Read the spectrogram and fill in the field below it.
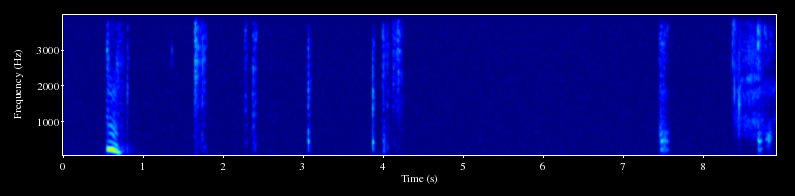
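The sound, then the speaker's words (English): Sparse, irregular keyboard taps as a woman types, single clicks and short bursts separated by pauses, ending in a quick flurry of keystrokes. A brief low vocal-like sound comes near the start; otherwise no talking. “She's typing right now.”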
